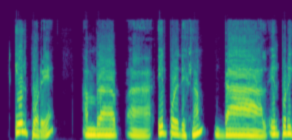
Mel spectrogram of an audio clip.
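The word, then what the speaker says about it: دال: আমরা পেয়ে গিয়েছি এরপরে আমরা এরপরে পরে দেখলাম দাল এরপরে কি এটা দাল দয় আকারে দা ল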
